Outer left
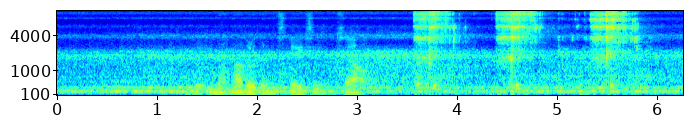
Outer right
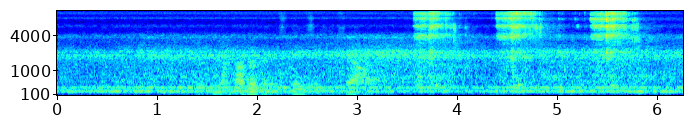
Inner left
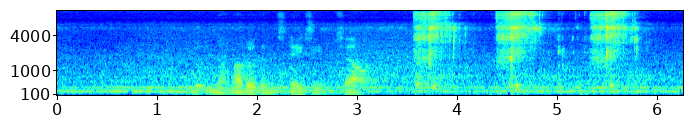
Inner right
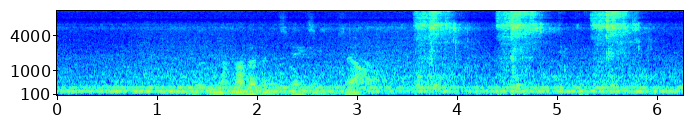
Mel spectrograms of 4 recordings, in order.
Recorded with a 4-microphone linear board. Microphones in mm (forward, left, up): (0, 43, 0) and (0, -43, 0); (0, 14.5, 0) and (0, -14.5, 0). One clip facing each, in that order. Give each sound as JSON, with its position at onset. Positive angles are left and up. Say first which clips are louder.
{"t": 1.3, "sound": "a man speaking", "louder": "outer left 10 dB, inner left 2 dB", "side_deg": 70, "distance_m": 5.0}
{"t": 3.6, "sound": "a running tap", "louder": "outer left 9 dB, inner left 7 dB", "side_deg": 65, "distance_m": 1.7}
